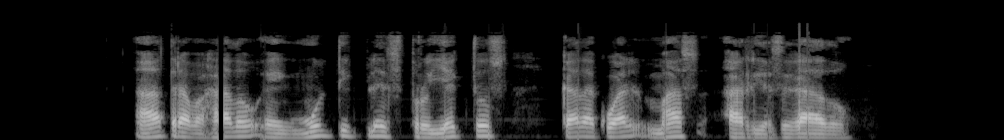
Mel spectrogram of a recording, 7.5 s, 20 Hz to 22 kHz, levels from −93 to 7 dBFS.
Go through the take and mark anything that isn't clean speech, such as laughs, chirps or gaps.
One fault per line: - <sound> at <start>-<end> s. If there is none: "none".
- dropout at 1.6-1.7 s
